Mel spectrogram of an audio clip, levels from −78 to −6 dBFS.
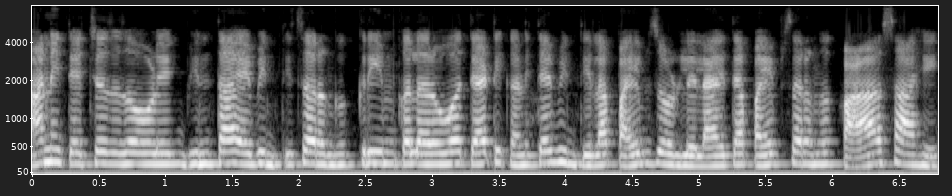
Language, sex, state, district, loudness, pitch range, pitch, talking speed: Marathi, female, Maharashtra, Dhule, -15 LUFS, 185-205 Hz, 195 Hz, 220 wpm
